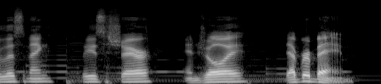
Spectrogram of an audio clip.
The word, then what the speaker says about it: Baim: Throughout the episode, I pronounced her name incorrectly because I went to high school with someone who spelt their name the exact same way and they pronounced it Beam. I thought that was a universal thing.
